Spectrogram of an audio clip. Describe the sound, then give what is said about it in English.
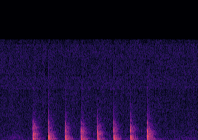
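A rapid series of eight firm knocks on a door, evenly spaced, with no voices, followed by quiet. “oh no, oh no, oh no, who's at my door this time?”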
